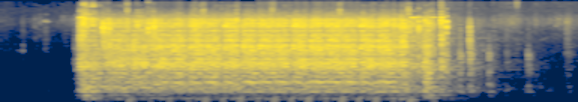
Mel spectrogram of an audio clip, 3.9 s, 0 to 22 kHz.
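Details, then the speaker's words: Farmall B tractor after magneto timing on cylinder 1, new gapped plugs, 4-year-old plug wires: steady cranking chug with a little choke, about three beats a second, never fires. Cranks, won't start; magneto timing suspected, not confirmed. "We'll try a little choke. Almost wants to. I don't get it."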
